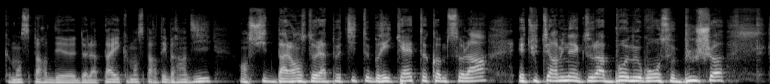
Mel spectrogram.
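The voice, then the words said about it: Put-on southern French accent. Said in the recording (French): “j'ai pris cet accent ... avec l'accent du sud avec ma version, euh, voilà, avec ma version de l'accent du Sud”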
